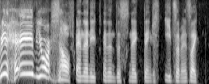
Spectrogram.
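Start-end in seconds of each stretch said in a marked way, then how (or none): 0.0-1.4 very high, shrill, loud, furious angry shriek. Recounting a scene before a snake thing eats him: retelling a scream. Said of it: "he's screaming like".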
